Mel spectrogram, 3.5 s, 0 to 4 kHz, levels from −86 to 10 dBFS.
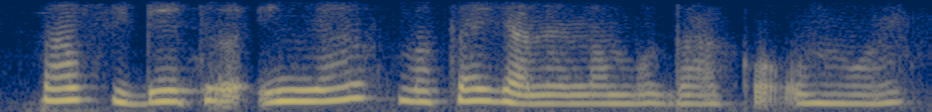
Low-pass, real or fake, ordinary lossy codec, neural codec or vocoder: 3.6 kHz; fake; Opus, 16 kbps; codec, 16 kHz, 1.1 kbps, Voila-Tokenizer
